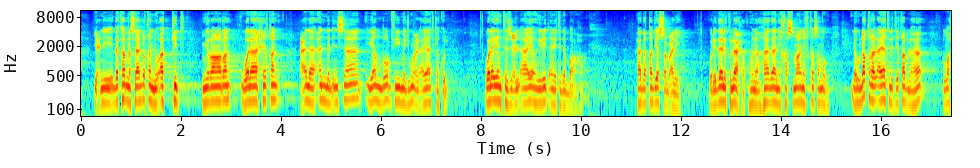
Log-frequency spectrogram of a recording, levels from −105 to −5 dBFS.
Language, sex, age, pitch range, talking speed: Arabic, male, 40-59, 135-165 Hz, 125 wpm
